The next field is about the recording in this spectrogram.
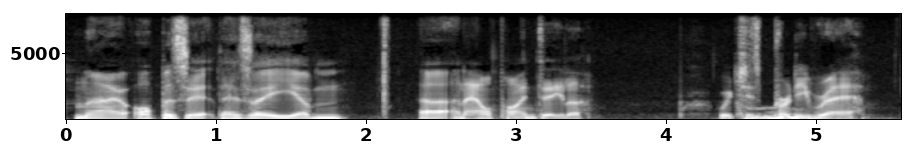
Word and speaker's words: Alpine: That would be Alpine.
